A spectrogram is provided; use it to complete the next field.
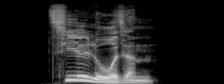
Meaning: strong dative masculine/neuter singular of ziellos
- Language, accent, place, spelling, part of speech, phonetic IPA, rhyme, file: German, Germany, Berlin, ziellosem, adjective, [ˈt͡siːlloːzm̩], -iːlloːzm̩, De-ziellosem.ogg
